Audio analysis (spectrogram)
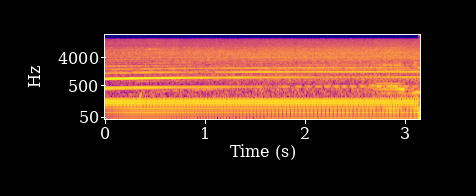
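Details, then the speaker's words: Antminer L3+ with its stock fans reinstalled after a failed Noctua NF-F12 industrial PPC-3000 PWM fan swap: loud steady whir with constant tones and even airflow rush, miner back up and running; normal fan operation. "clearly hear the fans are back on i got it hooked up over here for now"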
